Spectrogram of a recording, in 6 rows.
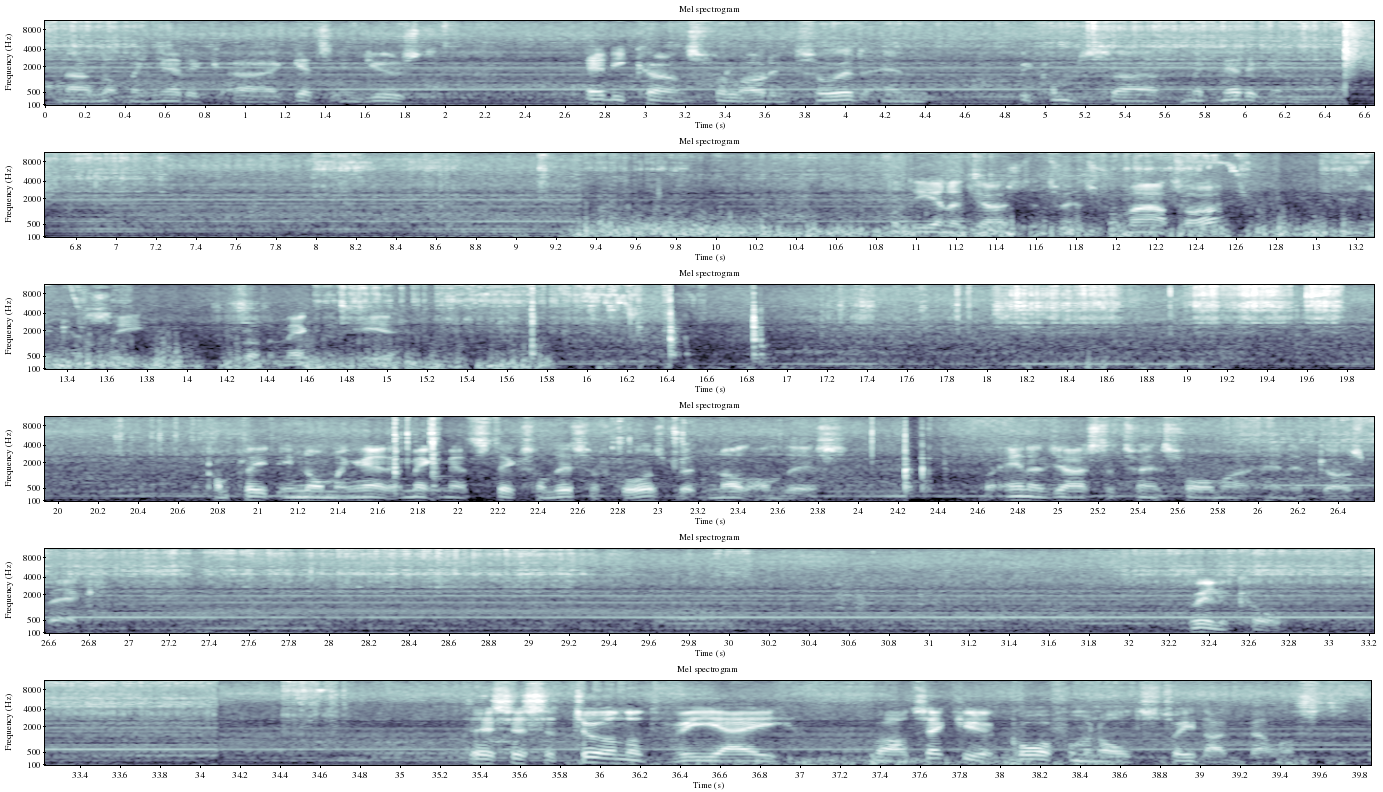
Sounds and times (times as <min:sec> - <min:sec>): Speech: 0:00.0 - 0:02.0, 0:02.7 - 0:06.4, 0:10.9 - 0:12.6, 0:13.4 - 0:15.1, 0:20.7 - 0:24.0, 0:24.6 - 0:26.9, 0:32.2 - 0:32.8, 0:35.3 - 0:39.8
Outside, rural or natural: 0:00.0 - 0:39.8.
